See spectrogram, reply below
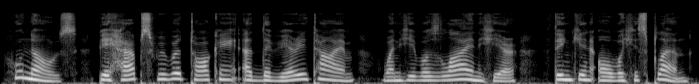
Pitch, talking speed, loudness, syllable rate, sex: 200 Hz, 165 wpm, -18 LUFS, 4.5 syllables/s, female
